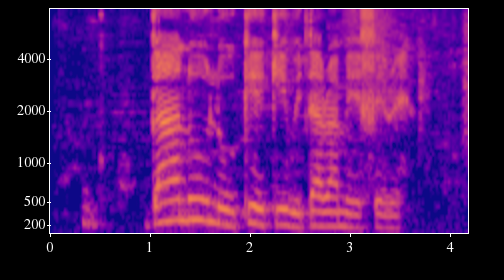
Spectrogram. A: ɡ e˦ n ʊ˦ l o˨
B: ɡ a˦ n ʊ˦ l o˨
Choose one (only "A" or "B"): B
